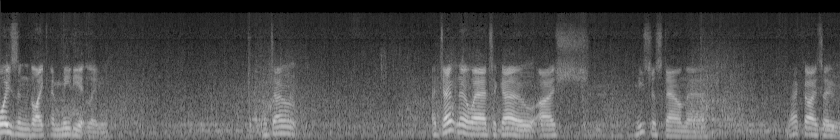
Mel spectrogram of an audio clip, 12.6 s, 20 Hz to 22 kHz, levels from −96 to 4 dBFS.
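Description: At 5.41 s the audio jumps forward with no gap, a clear skip ahead: around a fifth of a second just vanishes and the two sides butt straight together, the sort of thing you get when a backed-up jitter buffer throws away a stretch to catch up. Right after, from 5.50 to 6.41 s, there's a jitter buffer speed-up. The receiver is trimming tiny pitch-period chunks over and over, about 70 ms in all, so things run roughly 8% fast without the pitch shifting, and it feels a bit rushed.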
